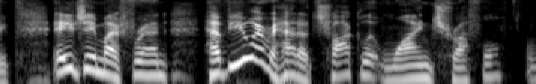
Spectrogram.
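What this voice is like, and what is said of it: Over-the-top announcer-style delivery. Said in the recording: “Am I being too much like an announcer or something? ... A little bit.”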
